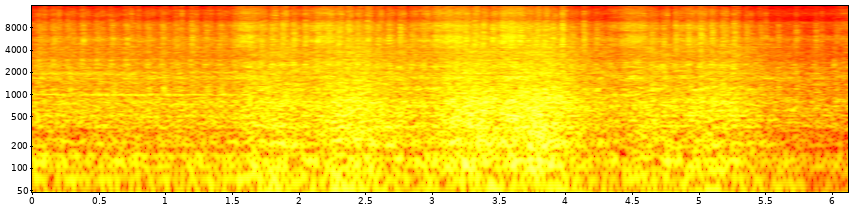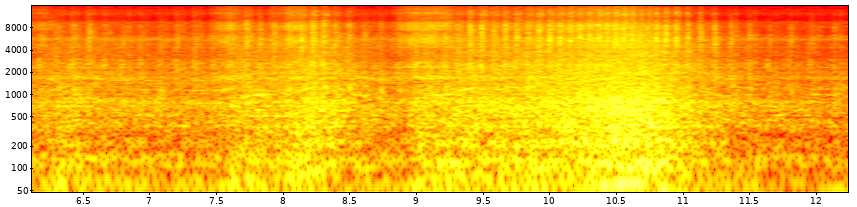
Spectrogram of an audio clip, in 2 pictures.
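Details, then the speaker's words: 1964 Chevy Impala, 283 V8, off the road 28 years, first idle on its own fuel pump: rough idle with a light, quick ticking from the valvetrain; suspected lifter noise from roughly 30-year-old oil. "i do hear a little lifter noise up top might have something to do with the 30 year old oil that's in"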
